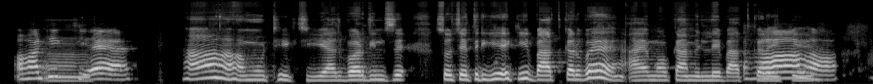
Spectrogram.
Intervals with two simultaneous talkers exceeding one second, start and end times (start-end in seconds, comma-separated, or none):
none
